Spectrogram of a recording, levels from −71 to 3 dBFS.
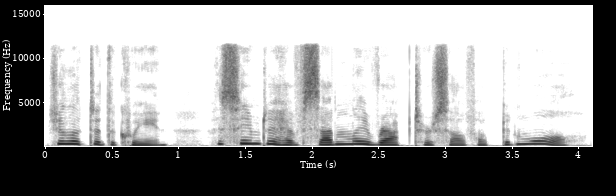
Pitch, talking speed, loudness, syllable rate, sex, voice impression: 250 Hz, 220 wpm, -18 LUFS, 5.9 syllables/s, female, feminine, adult-like, bright, slightly soft, clear, slightly intellectual, friendly, unique, slightly lively, kind, light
